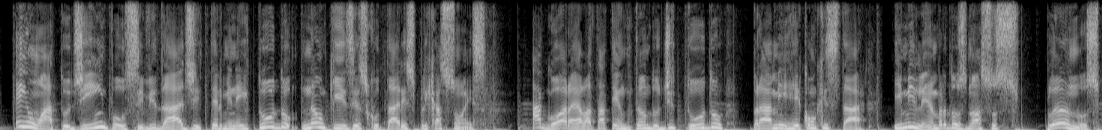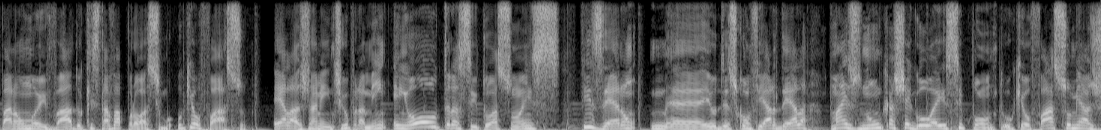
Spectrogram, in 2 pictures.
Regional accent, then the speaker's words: Belo Horizonte, Minas Gerais, Brazil; sou de BH, tenho 32 anos, canceriana

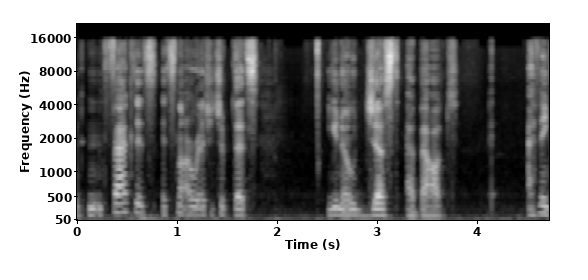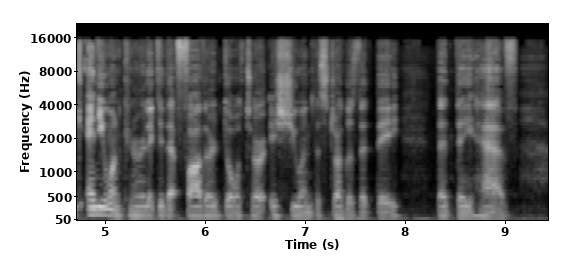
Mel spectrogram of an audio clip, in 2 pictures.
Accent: Iraq; And I'm from Iraq and I have not found many novels about Iraq in English that go through a lot of the social lives of families and of people who have lived in Iraq throughout all the different wars there.

